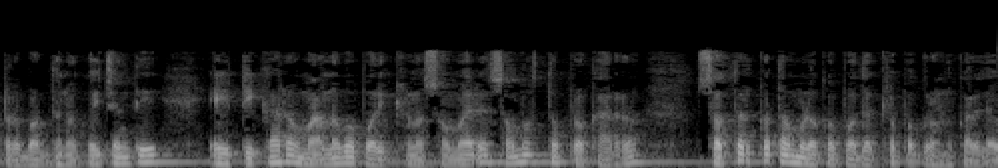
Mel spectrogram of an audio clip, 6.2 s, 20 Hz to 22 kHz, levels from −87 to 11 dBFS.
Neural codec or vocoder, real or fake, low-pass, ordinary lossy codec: none; real; 7.2 kHz; Opus, 32 kbps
